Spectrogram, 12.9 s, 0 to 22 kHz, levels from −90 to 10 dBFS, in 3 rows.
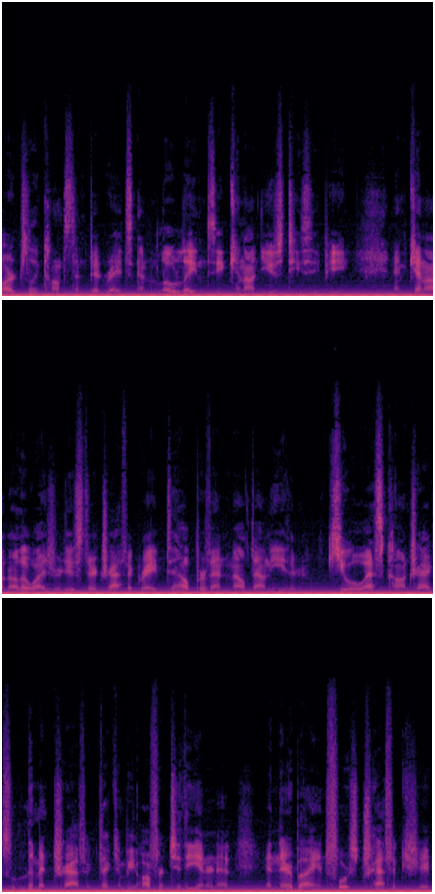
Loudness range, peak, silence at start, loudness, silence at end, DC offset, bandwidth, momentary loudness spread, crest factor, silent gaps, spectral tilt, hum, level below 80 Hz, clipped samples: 1 LU; -16 dBFS; 0 s; -35 LUFS; 0 s; 0.3%; 12.5 kHz; 3 LU; 18 dB; none; -4 dB/octave; 60 Hz at -35 dBFS; -34 dBFS; under 0.1%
